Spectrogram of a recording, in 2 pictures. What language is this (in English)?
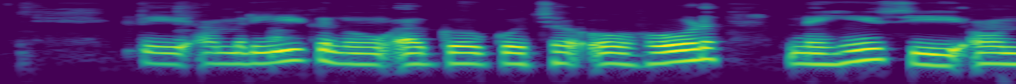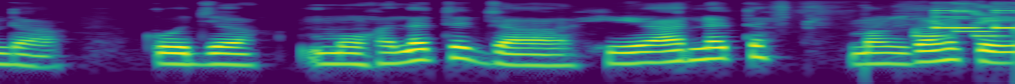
Punjabi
